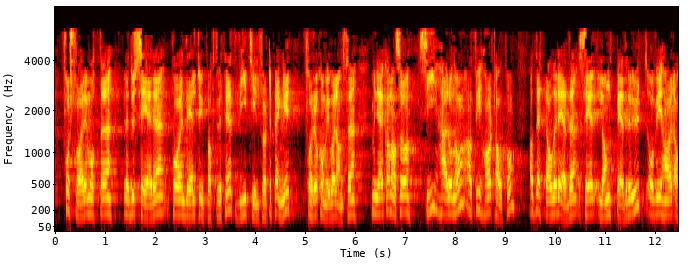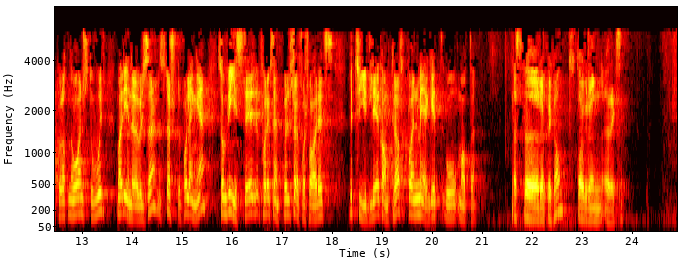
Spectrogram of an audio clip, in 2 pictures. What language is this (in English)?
Norwegian Bokmål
